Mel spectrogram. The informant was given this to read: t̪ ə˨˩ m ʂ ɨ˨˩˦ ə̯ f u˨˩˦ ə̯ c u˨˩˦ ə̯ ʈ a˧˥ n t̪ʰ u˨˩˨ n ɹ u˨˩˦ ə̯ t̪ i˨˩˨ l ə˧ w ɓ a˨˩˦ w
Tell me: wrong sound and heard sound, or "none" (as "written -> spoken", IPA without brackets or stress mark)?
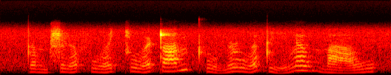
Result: ɓ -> m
